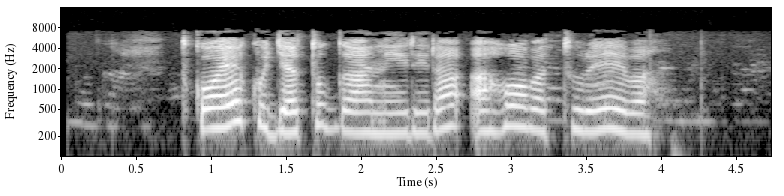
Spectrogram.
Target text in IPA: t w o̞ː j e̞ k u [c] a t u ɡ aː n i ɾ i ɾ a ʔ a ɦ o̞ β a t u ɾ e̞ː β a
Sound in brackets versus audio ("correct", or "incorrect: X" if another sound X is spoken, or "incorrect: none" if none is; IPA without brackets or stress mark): incorrect: ɟ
